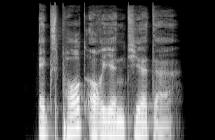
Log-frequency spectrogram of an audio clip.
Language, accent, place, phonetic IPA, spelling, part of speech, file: German, Germany, Berlin, [ɛksˈpɔʁtʔoʁiɛnˌtiːɐ̯tɐ], exportorientierter, adjective, De-exportorientierter.ogg
- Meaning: inflection of exportorientiert: 1. strong/mixed nominative masculine singular 2. strong genitive/dative feminine singular 3. strong genitive plural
